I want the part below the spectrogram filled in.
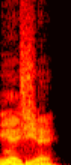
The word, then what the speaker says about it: Boutier: Boutier. – Yes. – Yes. I always rely on you for pronunciation. – Celine Boutier.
